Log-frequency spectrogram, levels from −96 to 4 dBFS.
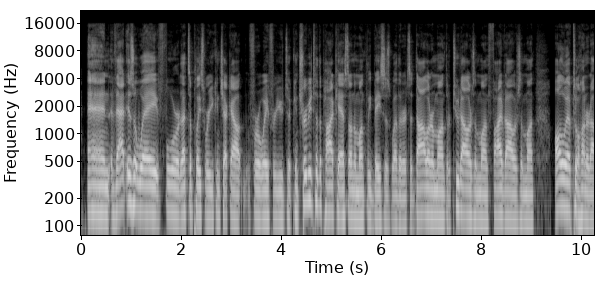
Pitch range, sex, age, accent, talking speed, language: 110-135 Hz, male, 30-49, American, 280 wpm, English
